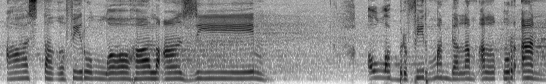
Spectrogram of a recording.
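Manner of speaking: slow, loud, over-pious astagfirullah; mock pious exclamation. To friends who gossip, a loud mock-pious rebuke. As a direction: ham up the shocked holy reaction. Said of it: "Nggak usah gitu-gitu juga".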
